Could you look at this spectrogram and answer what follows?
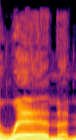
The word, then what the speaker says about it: Rennes: And because there's a character named Ren, not Renez, although it's spelled R-E-N-N-E-S, but it's French and it's pronounced Ren.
